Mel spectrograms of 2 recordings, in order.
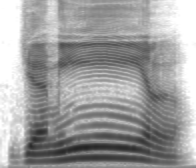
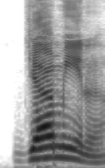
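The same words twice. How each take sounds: First: The 'i' vowel is held long. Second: The 'i' vowel is cut short. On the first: The speaker calls it right. "Panjangin gitu" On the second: The speaker calls it wrong. "Salah kalau mat bacanya begini"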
